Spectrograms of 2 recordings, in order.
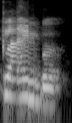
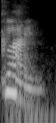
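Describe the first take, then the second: First: A b sound is pronounced at the end. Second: The word ends on m, b silent. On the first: The speaker calls it wrong. "We don't say climber" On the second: The speaker calls it right. "We stop there and the B is silent"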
